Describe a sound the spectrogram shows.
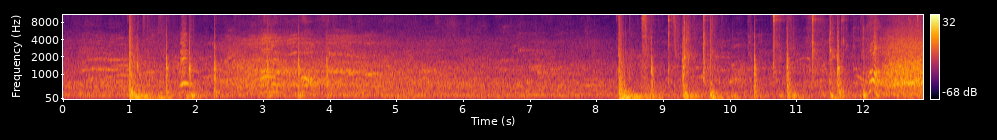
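A table tennis ball clicks back and forth on paddles and the table.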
